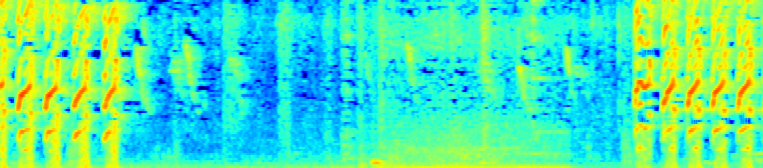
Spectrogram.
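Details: Caladi tikotok woodpecker calling busily; fast strings of sharp, buzzy high notes, each dipping then rising, repeated about every quarter second at the start and again at the end, with a quieter gap of faint chirps between.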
